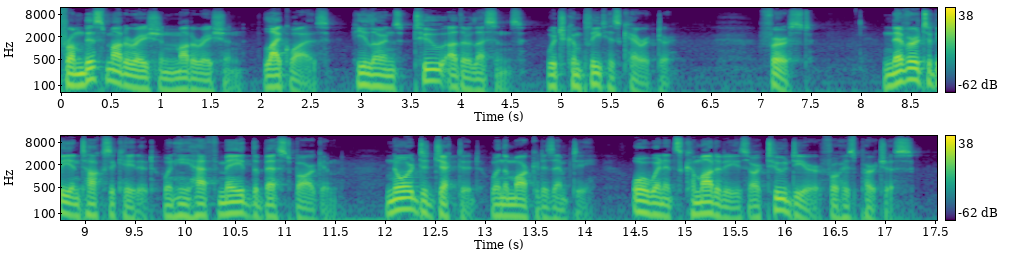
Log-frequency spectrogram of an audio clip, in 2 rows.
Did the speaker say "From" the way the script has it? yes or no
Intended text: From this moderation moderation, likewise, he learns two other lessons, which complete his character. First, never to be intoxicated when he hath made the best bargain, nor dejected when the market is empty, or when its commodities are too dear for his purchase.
yes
